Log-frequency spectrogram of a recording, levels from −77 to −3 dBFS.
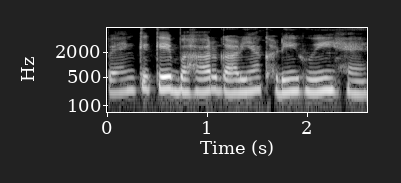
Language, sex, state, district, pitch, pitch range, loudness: Hindi, female, Uttar Pradesh, Hamirpur, 225 Hz, 215-240 Hz, -17 LUFS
